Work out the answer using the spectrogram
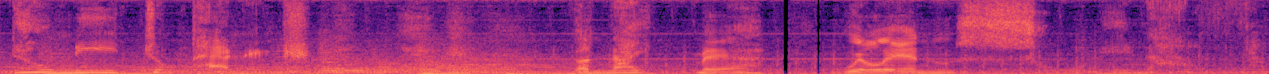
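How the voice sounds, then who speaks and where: An actor playing a smug middle-aged villain in a video game, a gloating fanatic with theatrical, drawn-out delivery. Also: male voice, on the high side, sing-song, loud music behind the voice, heavily acted. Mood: scornful. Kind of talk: dramatic video game acting.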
